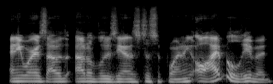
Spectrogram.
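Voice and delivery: ordinary talk, nothing marked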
